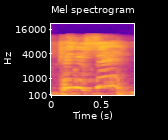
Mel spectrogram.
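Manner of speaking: high-pitched mimic of the employer; boss questioning. (mataas na gaya ng amo)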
